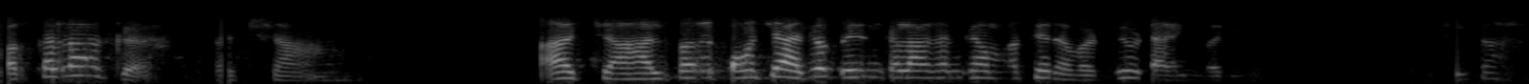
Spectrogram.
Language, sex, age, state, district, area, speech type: Sindhi, female, 60+, Delhi, South Delhi, urban, conversation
